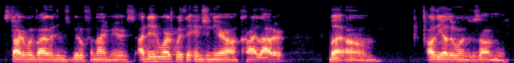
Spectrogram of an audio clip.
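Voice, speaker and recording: Low, even-toned young man, lo-fi audio. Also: a little fast. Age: 20s. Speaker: music artist being interviewed. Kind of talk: casual interview chat. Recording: dull, lo-fi call audio.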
